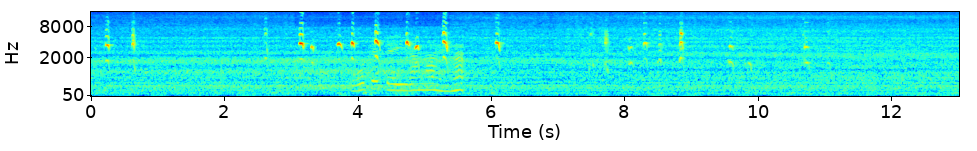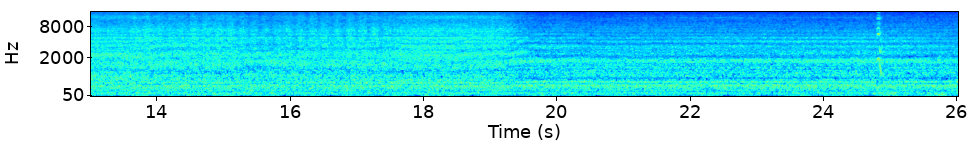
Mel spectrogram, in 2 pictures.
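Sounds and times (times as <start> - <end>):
prairie dog squeaks: 0.0 - 0.9, 2.4 - 6.4, 7.0 - 11.2, 24.6 - 26.0.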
